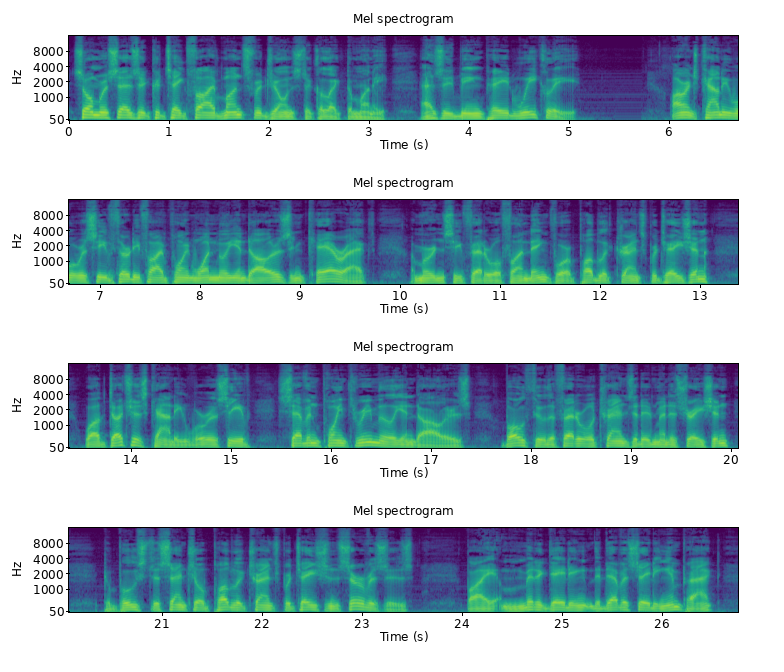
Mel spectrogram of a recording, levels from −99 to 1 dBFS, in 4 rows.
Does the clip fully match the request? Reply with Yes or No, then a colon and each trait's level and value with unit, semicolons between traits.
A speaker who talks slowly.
Yes: slow, 130 wpm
